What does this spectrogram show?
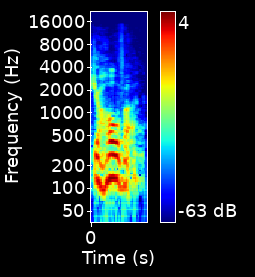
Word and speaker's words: Jehovah: That's what the name Jehovah in the Hebrew it's pronounced, Jehovah.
